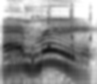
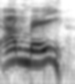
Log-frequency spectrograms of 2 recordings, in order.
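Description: First: It is said in a big, deep voice. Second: It is said in a small, mousy voice.

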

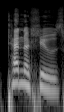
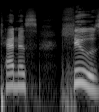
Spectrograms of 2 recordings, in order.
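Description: First: It is run together as one word. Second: It is said as two separate words.

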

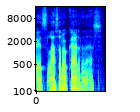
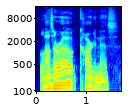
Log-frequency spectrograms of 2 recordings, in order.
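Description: First: It is said with a Mexican Spanish accent. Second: It is said with an American English accent.

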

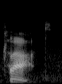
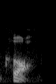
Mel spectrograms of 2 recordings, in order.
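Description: First: The word has a long ah vowel and ends in t. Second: The word has an aw vowel and ends in th. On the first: "We say C-L-A-A-T" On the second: "So we don't say cloth"

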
